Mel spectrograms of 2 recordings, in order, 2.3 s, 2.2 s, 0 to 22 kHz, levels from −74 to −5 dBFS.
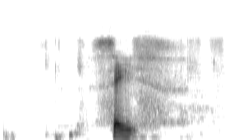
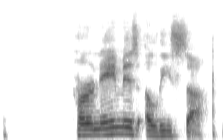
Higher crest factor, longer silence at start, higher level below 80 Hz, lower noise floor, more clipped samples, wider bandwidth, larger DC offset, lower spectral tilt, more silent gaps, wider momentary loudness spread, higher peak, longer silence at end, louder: first, 26 dB vs 18 dB; first, 0.7 s vs 0.05 s; about the same, -70 dBFS vs -70 dBFS; second, -53 dBFS vs -88 dBFS; neither; second, 9.4 kHz vs 15.5 kHz; neither; about the same, -3.5 dB/octave vs -3.5 dB/octave; neither; first, 20 LU vs 7 LU; first, -2 dBFS vs -12 dBFS; first, 0.6 s vs 0.2 s; first, -23 LUFS vs -29 LUFS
